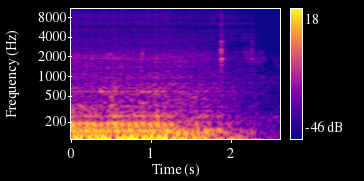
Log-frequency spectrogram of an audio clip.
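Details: Jeep CJ7 first start after full Painless wiring harness rewire and aftermarket HEI distributor install: strong, even low engine note with a clean rev and steady firing, no misses or knocks, then settles; healthy running engine.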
